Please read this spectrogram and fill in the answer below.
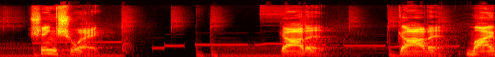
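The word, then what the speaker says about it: Qingque: it no uh yeah both cues are pronounced Ching sh oh it's ching ching right chingue got it got it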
